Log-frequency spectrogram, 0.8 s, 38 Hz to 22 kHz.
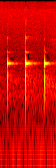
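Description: A porcelain tile is tapped three times, each tap giving a crisp, bright click with a short ringing tone near 2 kHz that fades within a fraction of a second. The sharp, clear sound suggests a dense tile body, unlike the dull thud of a lower-density earthenware tile.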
